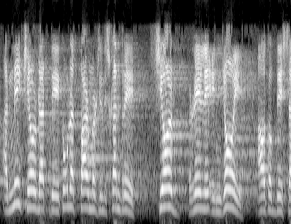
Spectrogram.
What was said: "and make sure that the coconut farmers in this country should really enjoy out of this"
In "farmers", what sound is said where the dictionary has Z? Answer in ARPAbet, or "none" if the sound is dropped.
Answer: S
